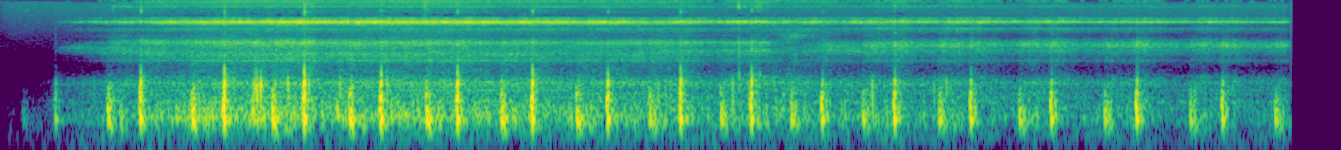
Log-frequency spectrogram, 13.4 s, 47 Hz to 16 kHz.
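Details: Normal heart sounds heard through a stethoscope: steady paired lub-dub thumps at about 95 a minute over a faint hum.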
